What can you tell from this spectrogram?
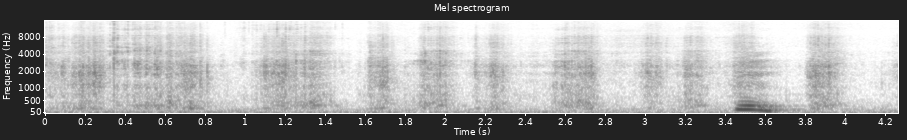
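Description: A big, folded Deep River Snacks mango habanero kettle-cooked chip is bitten and then chewed, producing a steady run of dry, crackling crunches, with a brief low murmur near the end.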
